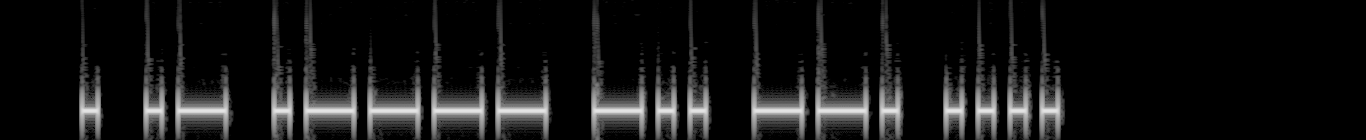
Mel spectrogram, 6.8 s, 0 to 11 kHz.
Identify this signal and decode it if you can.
Morse code, heard as a keyed tone, about 15 wpm, 700 Hz. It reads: EA1DGH
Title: DXCC-100 Call Signs - 6 Characters - Repeated 3x - 15wpm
